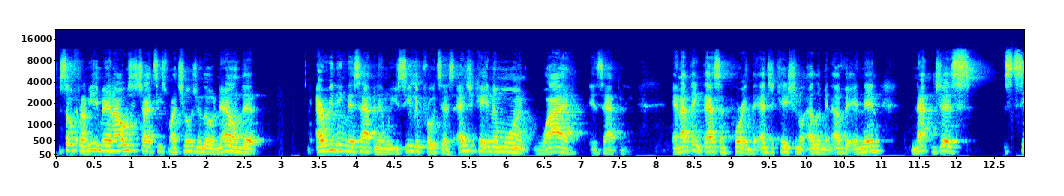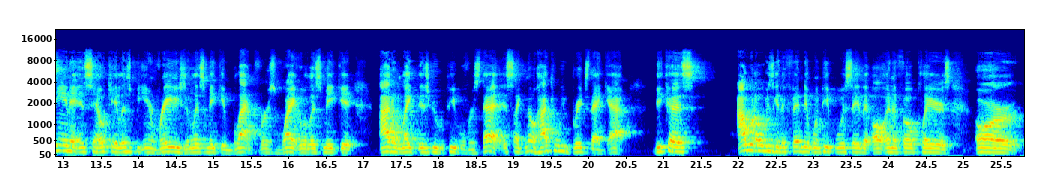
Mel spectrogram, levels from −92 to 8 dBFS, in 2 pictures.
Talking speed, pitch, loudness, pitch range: 220 wpm, 145 Hz, -25 LUFS, 130-160 Hz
